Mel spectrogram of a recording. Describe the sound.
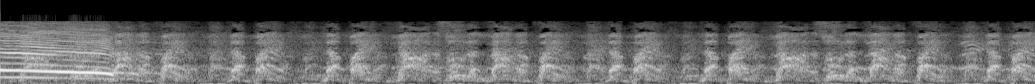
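A large crowd chants the religious slogan 'Labbaik Ya Rasool Allah' at a rally. One raised voice opens, then many voices shout together in loud, repeated rhythmic bursts that continue steadily to the end.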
